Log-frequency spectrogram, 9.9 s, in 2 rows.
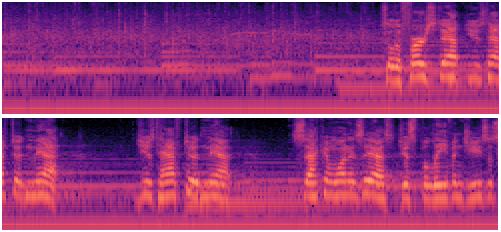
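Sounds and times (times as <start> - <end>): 
audience applause: 0.0 - 3.8
speech: 3.8 - 5.6, 6.3 - 9.9.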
